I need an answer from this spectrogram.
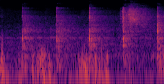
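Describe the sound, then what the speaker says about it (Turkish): Construction work at a neighbouring site produces a series of sharp, spaced metallic knocks, like hammer blows, about five strikes at a moderate distance over a faint background. "Bu arada yan tarafta inşaat var. Onun sesi rahatsız edebilir terasa."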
